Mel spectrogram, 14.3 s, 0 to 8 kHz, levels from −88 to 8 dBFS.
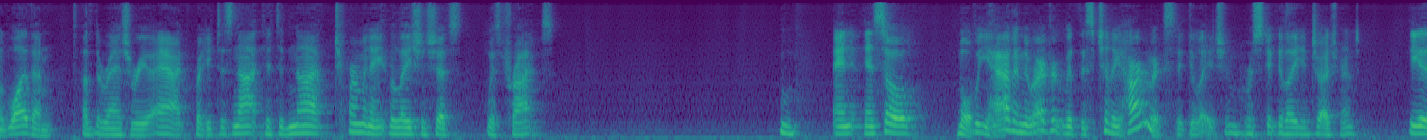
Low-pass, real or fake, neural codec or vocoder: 7.2 kHz; fake; codec, 16 kHz, 0.5 kbps, FunCodec, trained on LibriTTS, 25 frames a second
